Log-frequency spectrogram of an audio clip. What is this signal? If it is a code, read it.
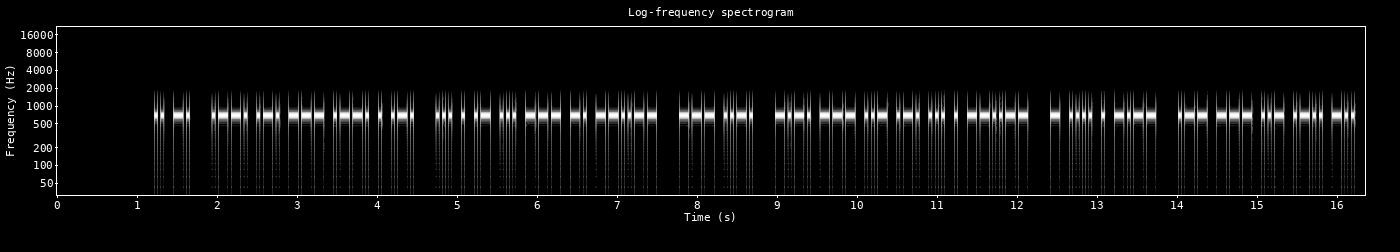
Morse code, heard as a keyed tone, about 30 wpm, 700 Hz. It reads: IN PROPER SEASON, OF COURSE, THEY WOULD
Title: Sentences from Top 1400 Words 30wpm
